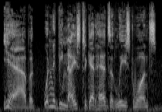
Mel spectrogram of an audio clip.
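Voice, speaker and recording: A man's voice: medium pitch, big pitch swings, a little slow, a little hiss or hum. A man playing a cocky, easygoing young swordsman with a playful, persuasive manner in a video game. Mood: playful, proud.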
